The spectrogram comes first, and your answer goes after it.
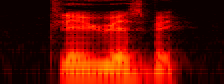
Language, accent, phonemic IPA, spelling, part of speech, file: French, France, /kle y.ɛs.be/, clé USB, noun, LL-Q150 (fra)-clé USB.wav
- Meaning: USB flash drive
